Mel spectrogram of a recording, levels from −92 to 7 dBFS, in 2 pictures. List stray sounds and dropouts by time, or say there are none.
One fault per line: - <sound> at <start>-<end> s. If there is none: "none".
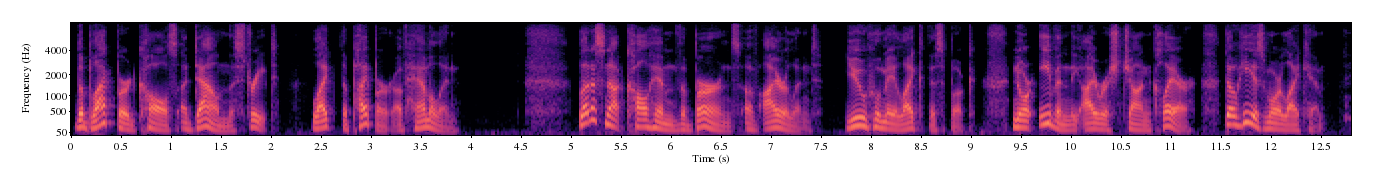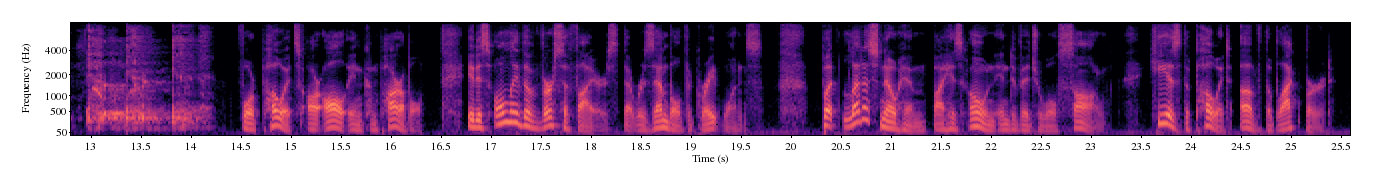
- cough at 12.7-14.3 s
